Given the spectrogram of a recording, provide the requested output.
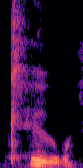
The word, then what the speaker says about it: coup: So first, let's talk about the word coup. It has this kind of silent T at the end, and it's short for coup d'etat.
